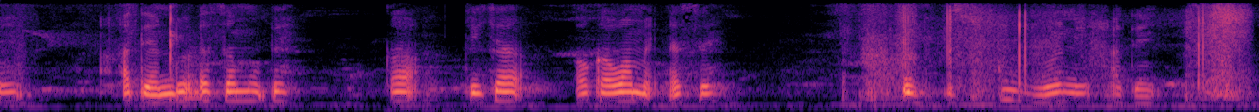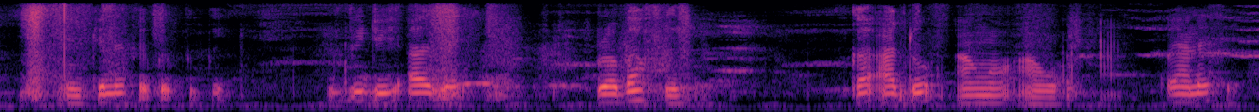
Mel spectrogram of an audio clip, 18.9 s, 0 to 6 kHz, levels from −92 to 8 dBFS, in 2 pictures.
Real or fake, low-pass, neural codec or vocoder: real; 5.4 kHz; none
